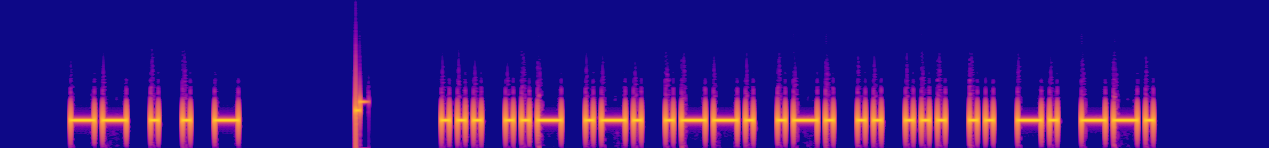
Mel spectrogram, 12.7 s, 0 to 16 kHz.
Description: Morse code, heard as a keyed tone, about 15 wpm, 700 Hz. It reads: MEET SURPRISING
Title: Sets of 5 Words - New Word Drill - 15wpm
